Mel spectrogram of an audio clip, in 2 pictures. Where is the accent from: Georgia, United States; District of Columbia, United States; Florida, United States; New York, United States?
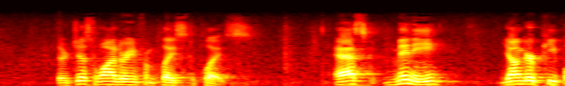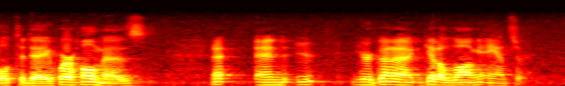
District of Columbia, United States; Washington; I came from Washington, D.C., where it was extremely obvious.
